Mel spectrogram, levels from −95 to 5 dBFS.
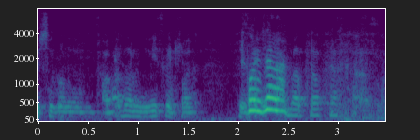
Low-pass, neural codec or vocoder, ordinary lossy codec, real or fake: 7.2 kHz; codec, 24 kHz, 3 kbps, HILCodec; none; fake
